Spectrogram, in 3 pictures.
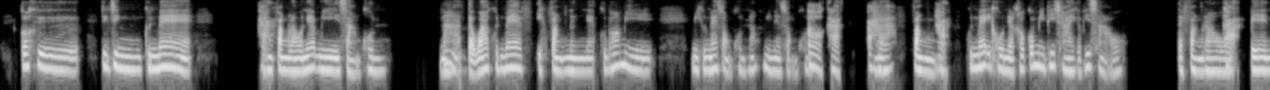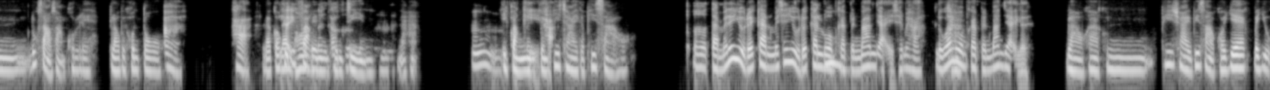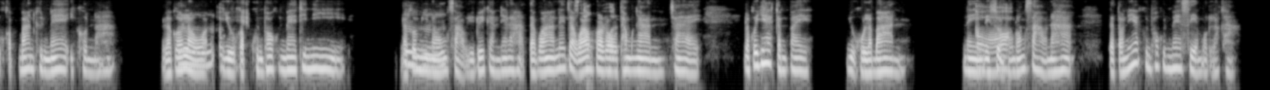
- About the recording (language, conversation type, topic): Thai, advice, ฉันจะเริ่มเปลี่ยนกรอบความคิดที่จำกัดตัวเองได้อย่างไร?
- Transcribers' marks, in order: tapping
